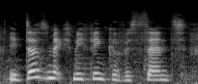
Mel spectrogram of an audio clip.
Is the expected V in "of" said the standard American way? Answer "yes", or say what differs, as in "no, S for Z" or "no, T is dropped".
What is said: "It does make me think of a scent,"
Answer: yes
